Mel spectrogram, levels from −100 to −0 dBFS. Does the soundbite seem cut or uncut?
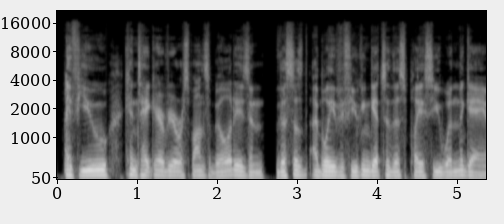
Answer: cut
